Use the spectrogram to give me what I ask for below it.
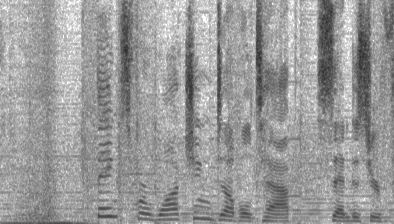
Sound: voiceover

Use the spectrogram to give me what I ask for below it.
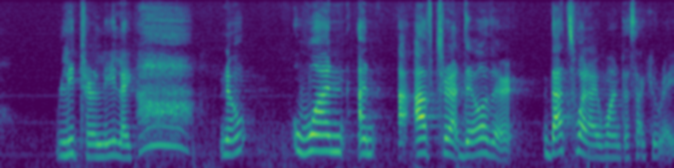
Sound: gasps

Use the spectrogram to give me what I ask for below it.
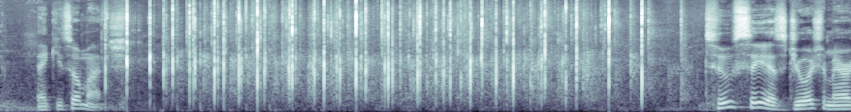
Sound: applause

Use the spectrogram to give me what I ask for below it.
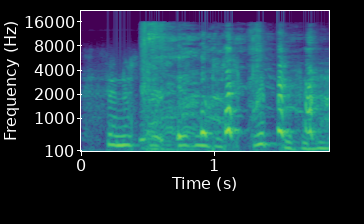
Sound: laughs

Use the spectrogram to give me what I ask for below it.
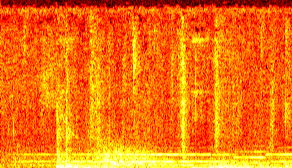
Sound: distant gunfire and explosions

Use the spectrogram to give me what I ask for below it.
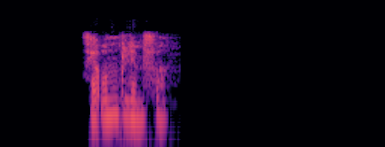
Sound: fast Pronunciation

